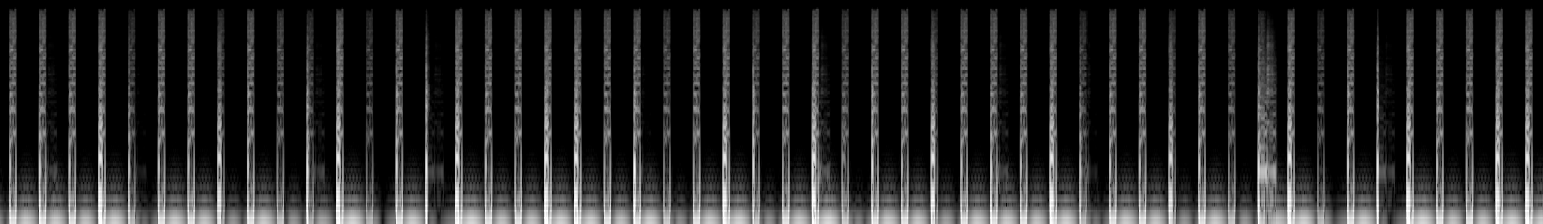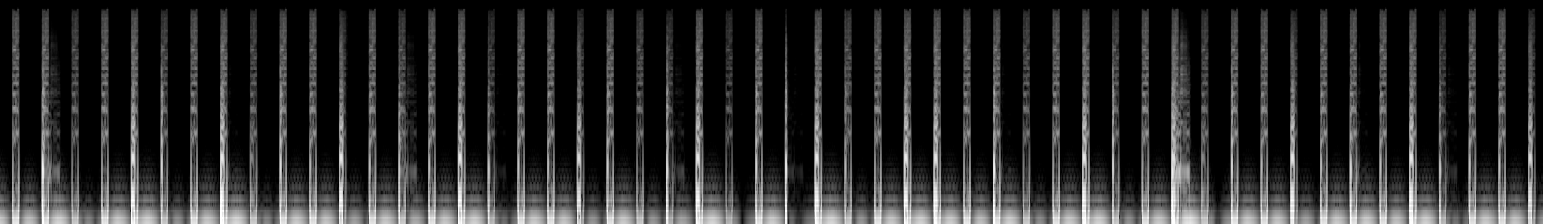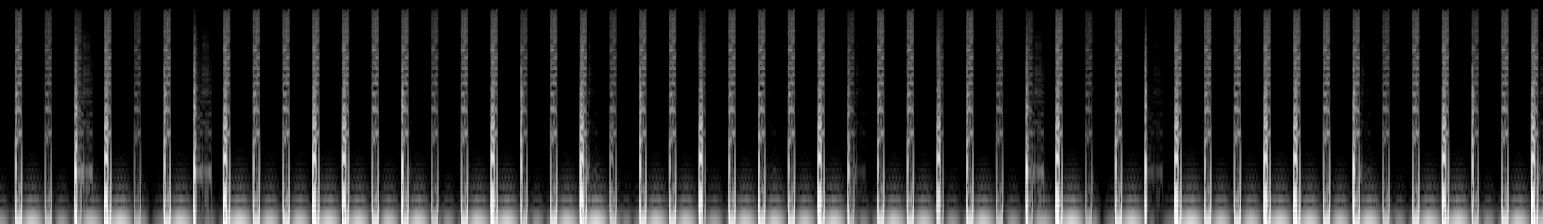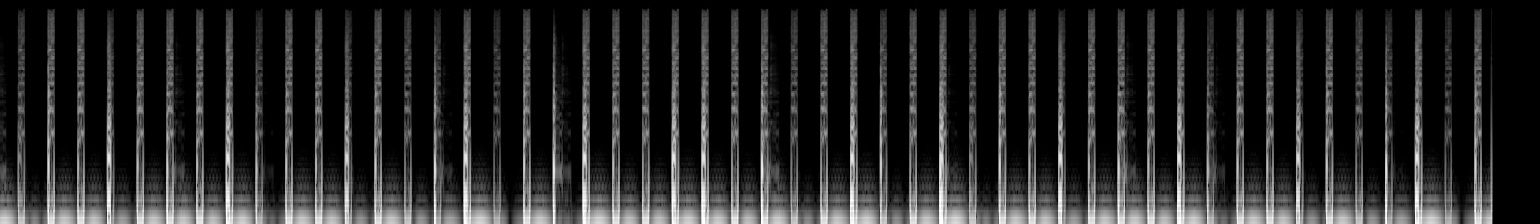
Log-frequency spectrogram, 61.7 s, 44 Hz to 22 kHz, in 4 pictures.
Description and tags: Audio 17Patt 13 100 bpm17
The sound chip of the HR 16 has a LOT of pins. A ribbon cable out to a connection box allows an enormous number of amazing possibilities. These sounds are all coming directly out of the Alesis, with no processing. I made 20 of these using pattern 13, a pattern I'd programmed a long time ago. But I could have made 200.. there's so many permutations.
Alesis, circuitbent, glitch, percussive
